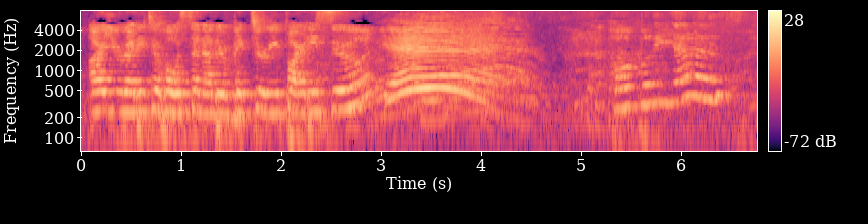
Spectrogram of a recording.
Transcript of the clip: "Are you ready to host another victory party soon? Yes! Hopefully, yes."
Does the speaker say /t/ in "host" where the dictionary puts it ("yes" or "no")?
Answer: yes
